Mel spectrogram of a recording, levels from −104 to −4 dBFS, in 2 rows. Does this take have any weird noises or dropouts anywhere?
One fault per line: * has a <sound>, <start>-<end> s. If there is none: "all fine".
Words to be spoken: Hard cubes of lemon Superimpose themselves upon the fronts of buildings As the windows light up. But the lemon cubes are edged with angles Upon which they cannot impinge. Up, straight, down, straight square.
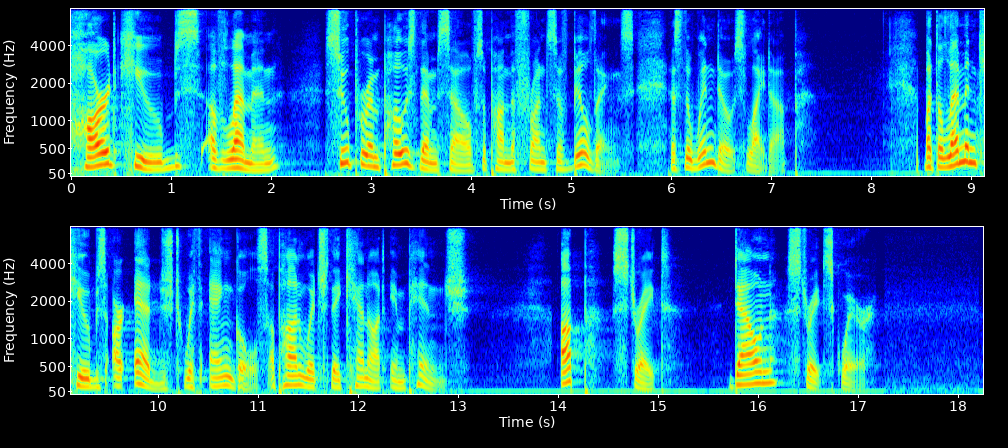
all fine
